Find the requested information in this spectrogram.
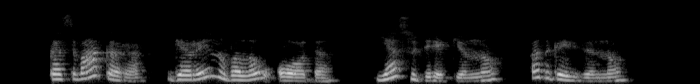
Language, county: Lithuanian, Šiauliai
